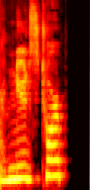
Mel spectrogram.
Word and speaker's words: Knudstorp: kind of internally focused in Denmark and under Corey, I pronounced it incorrectly earlier. Knudstorp.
